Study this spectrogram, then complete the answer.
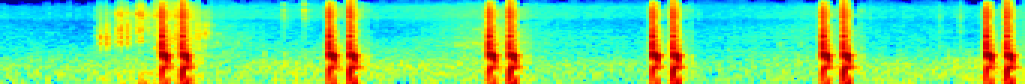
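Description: Blows thud repeatedly against a palm tree trunk.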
